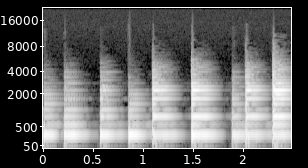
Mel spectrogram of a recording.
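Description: Sampled Wurlitzer electric piano, sustain articulation, playing a single mid-range note struck repeatedly, about three to four times a second, each strike sharp and then fading. The 'stack' control is on, adding extra attack to each note.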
